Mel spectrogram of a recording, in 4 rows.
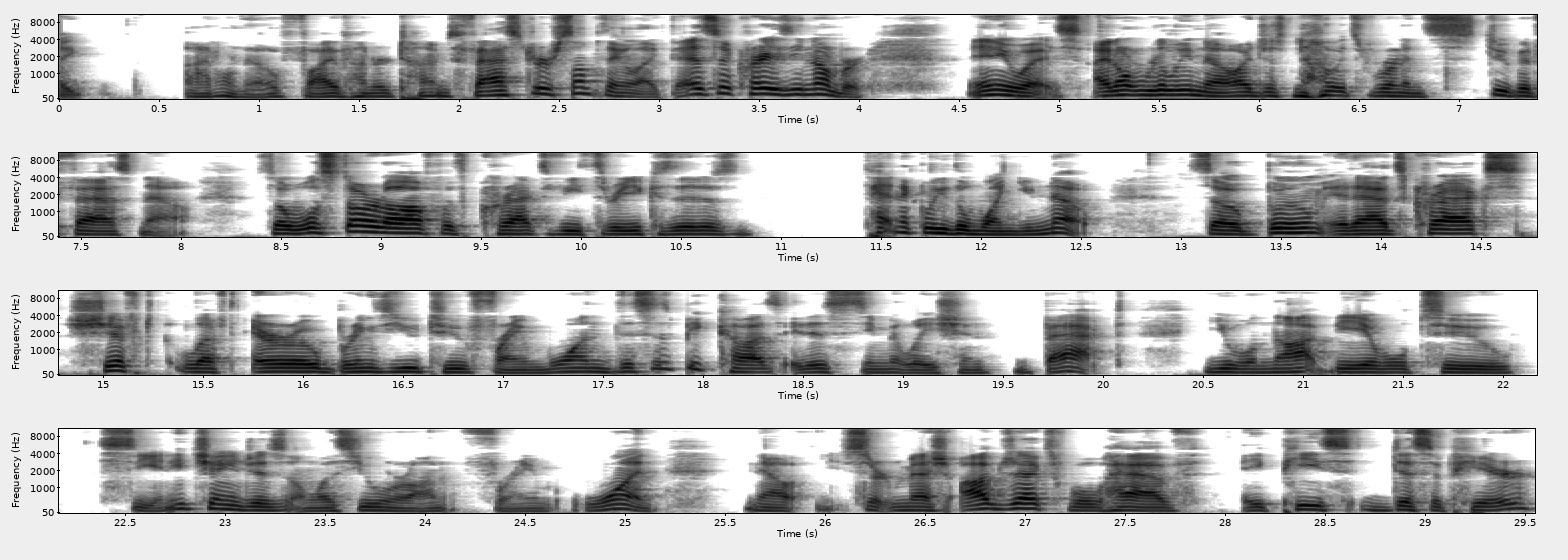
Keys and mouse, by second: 4.4 middle click, 4.9 shift+middle click, 7.8-9.8 right drag, 12.0 click, 12.2 typing, 14.9 shift+Left, 25.3-27.6 drag, 28.0-28.4 middle drag.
